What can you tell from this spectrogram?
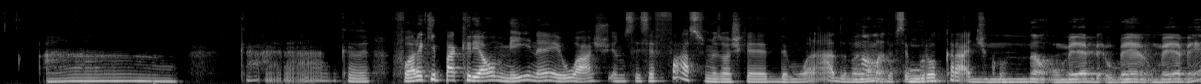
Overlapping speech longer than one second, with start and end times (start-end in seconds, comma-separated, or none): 8.5-10.1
